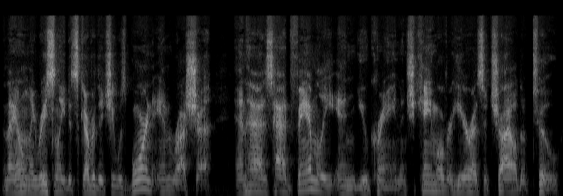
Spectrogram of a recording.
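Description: A man hosting a podcast interview, asking questions in a formal, measured way. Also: medium pitch, vocal fry, a bit bright, husky. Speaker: podcast host.

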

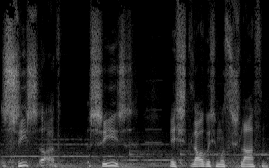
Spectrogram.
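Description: A man's voice: mid-range voice, expressive, drawn-out words, music in the background. A man playing an earnest young male spaceship crewman with casual, slangy speech in an improvised tabletop audio play. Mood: groggy. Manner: casual, saying slang exclamations.

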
